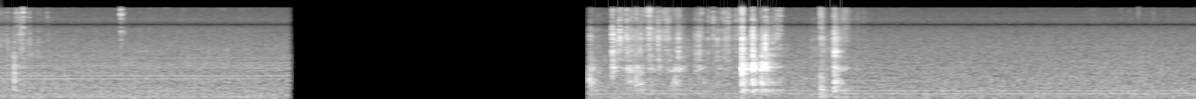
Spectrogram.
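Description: Household clinks and clatters of dishes and cutlery in a small room, with a gap of silence and no animal calls.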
